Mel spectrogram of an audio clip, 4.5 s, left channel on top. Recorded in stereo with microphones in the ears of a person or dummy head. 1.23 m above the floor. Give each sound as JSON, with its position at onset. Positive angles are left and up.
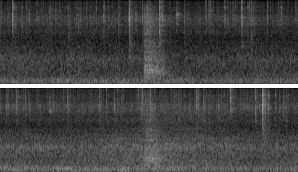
{"t": 2.1, "sound": "a pop", "side_deg": 45, "distance_m": 4.0}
